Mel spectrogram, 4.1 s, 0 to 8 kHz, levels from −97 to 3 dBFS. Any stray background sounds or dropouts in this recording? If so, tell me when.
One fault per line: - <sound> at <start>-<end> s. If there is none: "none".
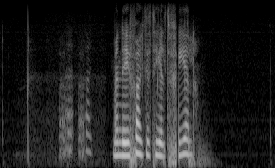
- laugh at 0.9-1.4 s
- dropout at 2.6-2.7 s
